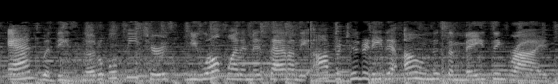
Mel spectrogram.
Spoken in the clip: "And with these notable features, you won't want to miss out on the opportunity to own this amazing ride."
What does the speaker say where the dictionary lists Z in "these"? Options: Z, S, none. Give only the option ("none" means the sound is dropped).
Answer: Z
